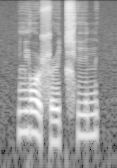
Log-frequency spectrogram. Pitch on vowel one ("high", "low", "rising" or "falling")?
falling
